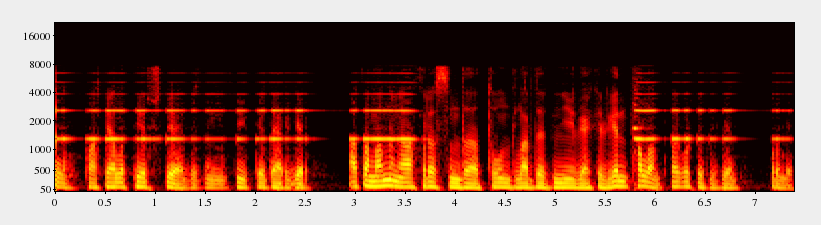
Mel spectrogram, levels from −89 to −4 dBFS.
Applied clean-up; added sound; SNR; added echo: neural mask model RNNoise.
